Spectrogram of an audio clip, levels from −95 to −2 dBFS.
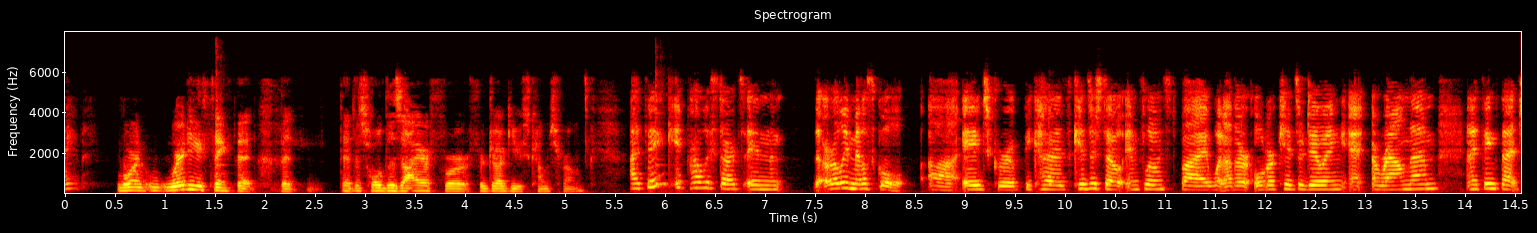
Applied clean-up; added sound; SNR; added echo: neural mask model DeepFilterNet 3.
